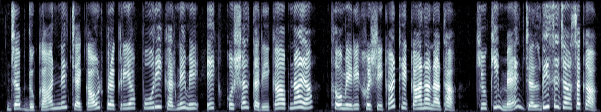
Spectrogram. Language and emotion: Hindi, happy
